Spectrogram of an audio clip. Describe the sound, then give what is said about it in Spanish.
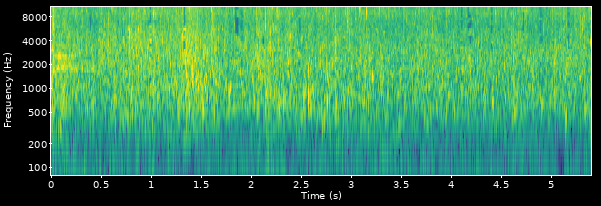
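Flowing river water rushes and babbles steadily, a dense, continuous wash of sound at an even loudness throughout, with no voices present. “Acércate a la orilla y percibe agudamente el sonido del agua. Hazte consciente de este sonido que se hace cada vez más y más fuerte.”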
